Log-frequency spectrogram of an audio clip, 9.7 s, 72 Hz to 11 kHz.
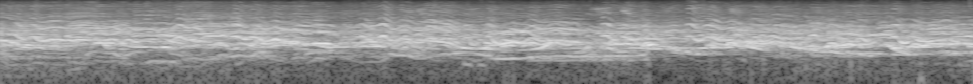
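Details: Timber wolf pack at Higashiyama Zoo, a family of parents and offspring born 2010 and 2011, in a group howling session; many long, wavering voices rise and fall together, layered and unbroken, with one low steady tone midway.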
